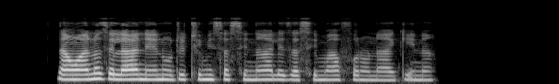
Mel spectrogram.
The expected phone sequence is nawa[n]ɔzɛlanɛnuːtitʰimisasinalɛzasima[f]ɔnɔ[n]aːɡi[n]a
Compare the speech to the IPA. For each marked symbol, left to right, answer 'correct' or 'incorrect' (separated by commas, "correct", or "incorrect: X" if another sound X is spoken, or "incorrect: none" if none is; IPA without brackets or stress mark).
correct, correct, correct, correct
